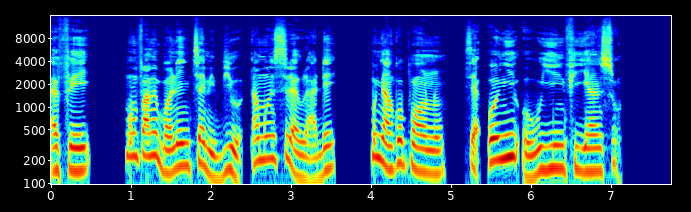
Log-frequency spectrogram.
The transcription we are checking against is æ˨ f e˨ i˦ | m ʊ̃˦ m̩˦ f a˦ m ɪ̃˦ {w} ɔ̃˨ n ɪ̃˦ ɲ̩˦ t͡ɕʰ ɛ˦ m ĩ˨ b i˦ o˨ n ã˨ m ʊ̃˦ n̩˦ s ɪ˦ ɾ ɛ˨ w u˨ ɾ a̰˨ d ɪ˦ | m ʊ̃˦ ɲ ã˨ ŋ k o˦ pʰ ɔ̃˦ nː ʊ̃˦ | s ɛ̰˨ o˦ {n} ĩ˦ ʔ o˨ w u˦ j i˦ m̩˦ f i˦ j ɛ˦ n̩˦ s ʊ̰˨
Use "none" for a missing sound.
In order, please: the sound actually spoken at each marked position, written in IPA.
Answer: b, ɲ

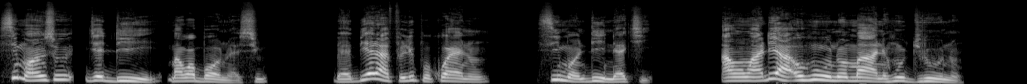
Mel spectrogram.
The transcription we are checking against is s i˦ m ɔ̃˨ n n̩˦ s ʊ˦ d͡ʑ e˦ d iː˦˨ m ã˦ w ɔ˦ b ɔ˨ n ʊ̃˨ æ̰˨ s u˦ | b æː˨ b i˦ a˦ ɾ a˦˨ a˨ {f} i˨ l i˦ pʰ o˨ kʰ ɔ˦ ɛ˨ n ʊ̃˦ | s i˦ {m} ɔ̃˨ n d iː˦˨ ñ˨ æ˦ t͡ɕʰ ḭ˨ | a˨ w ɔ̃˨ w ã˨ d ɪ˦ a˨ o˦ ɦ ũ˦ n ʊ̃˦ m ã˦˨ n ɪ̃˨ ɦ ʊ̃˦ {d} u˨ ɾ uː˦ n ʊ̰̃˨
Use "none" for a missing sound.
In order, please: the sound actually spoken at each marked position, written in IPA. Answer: f, m, d͡ʑ

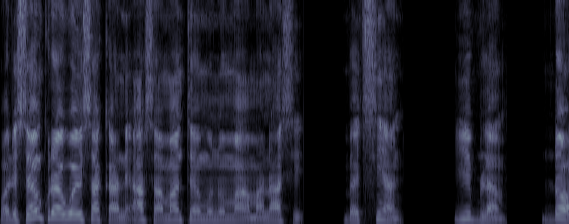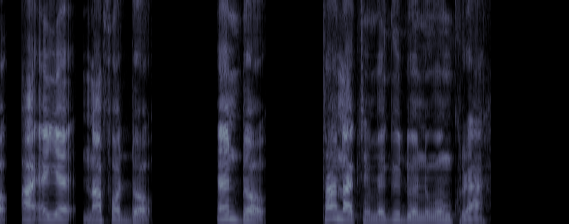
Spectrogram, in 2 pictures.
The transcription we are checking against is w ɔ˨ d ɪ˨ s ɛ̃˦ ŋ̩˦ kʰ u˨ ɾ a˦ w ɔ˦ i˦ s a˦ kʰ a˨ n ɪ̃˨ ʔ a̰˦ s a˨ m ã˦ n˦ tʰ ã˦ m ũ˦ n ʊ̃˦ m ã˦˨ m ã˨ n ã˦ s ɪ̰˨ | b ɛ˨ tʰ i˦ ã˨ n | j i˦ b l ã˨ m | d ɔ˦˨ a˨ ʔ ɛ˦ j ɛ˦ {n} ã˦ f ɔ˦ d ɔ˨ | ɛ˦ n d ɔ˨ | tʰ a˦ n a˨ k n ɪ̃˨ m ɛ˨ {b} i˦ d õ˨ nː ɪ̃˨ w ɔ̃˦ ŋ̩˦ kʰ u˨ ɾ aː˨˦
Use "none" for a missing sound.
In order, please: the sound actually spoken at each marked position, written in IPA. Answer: n, ɡ

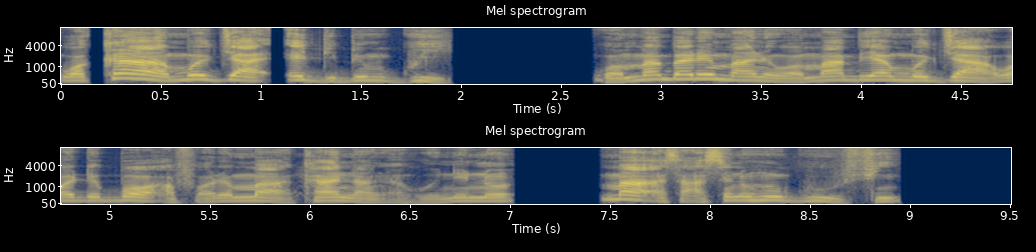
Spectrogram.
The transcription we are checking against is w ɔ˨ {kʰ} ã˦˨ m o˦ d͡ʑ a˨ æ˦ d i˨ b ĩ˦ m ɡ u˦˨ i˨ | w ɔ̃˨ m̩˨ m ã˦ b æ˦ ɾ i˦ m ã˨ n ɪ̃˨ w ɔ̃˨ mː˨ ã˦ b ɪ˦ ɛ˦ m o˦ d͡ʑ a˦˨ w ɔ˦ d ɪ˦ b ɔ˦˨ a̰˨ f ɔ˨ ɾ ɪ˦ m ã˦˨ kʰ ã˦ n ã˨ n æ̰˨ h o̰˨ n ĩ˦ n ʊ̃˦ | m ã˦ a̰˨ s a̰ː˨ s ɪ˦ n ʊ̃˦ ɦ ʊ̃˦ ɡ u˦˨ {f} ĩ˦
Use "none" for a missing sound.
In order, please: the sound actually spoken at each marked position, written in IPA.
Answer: kʰ, f

